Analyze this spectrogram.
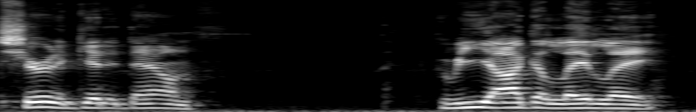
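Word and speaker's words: Uiagalelei: Hey, I'm saying it right. It's Uiaga Lele.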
